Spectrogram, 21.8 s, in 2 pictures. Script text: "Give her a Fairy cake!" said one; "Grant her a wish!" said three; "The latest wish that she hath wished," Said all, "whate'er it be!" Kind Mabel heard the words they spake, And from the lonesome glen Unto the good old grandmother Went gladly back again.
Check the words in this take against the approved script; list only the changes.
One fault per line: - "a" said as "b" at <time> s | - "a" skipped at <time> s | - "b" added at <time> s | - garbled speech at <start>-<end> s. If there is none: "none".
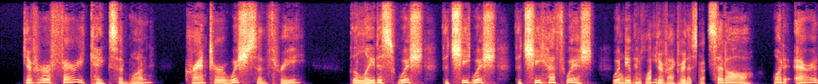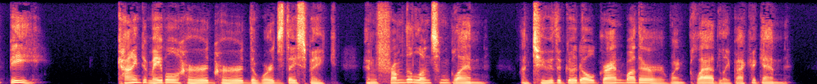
- "wish that she" added at 6.3 s
- garbled speech at 8.2-9.4 s
- "heard" added at 13.7 s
